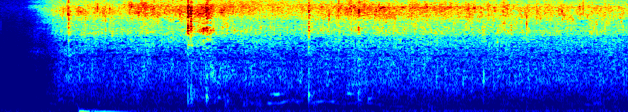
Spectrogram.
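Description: Meat frying under a lid in a home kitchen while a curry is cooked, giving a steady, soft sizzling hiss. The sizzle starts after a short silence and stays even throughout.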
